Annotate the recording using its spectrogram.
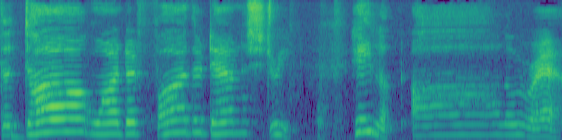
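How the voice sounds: A woman speaks at a slow pace. Her pitch is fairly high. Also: ordinary pitch variation.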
